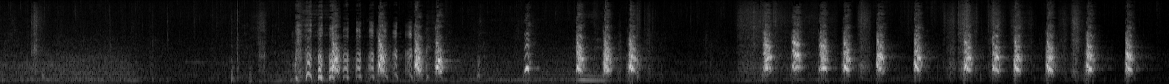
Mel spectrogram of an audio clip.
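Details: Male Shetland Sheepdog outdoors that won't leave the path while snow is shoveled, growing mad when the shovel bumps him: a quiet start, then bursts of sharp barks, then about a dozen evenly spaced barks, roughly two per second.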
